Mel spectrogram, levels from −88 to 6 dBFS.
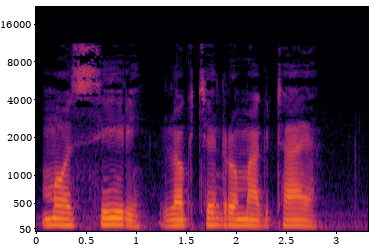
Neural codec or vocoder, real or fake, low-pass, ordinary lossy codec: none; real; 19.8 kHz; MP3, 48 kbps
